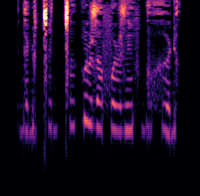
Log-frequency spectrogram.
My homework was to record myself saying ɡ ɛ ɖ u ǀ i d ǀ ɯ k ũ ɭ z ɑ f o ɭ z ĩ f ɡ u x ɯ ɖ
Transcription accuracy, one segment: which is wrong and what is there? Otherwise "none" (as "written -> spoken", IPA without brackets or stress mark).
ɑ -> ʌ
